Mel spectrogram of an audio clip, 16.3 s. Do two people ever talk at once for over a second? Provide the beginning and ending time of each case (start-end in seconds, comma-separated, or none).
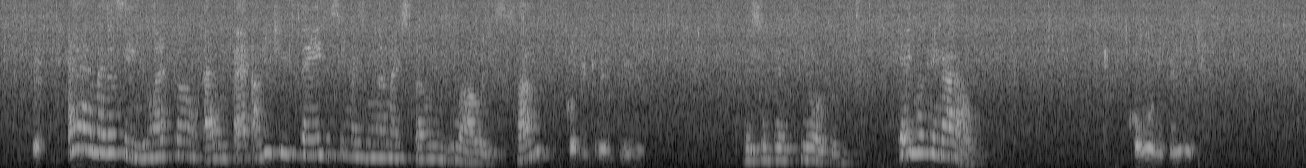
none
